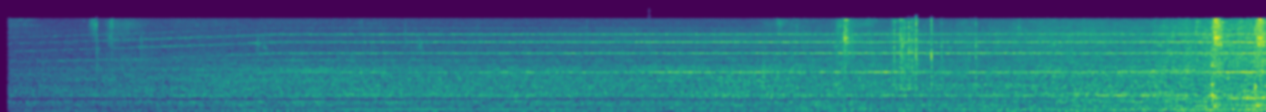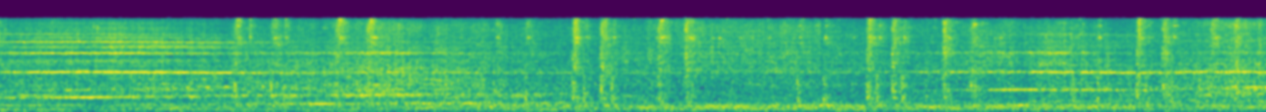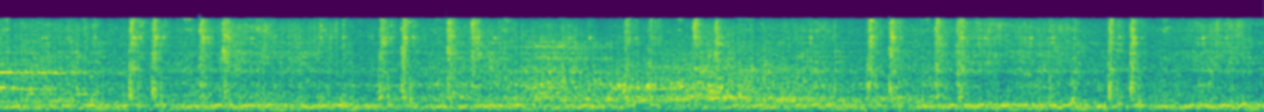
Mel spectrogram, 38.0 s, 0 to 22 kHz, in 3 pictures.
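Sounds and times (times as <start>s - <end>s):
train wheel noise: 7.6s - 37.9s.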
